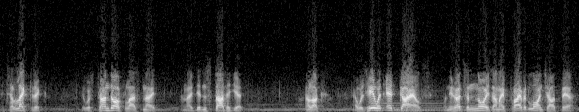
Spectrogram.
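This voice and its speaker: Very sharp, forceful, surly waterfront boss. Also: male voice, a little high, very animated, brisk, full character voice, low-quality recording. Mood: suspicious, aggrieved. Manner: blunt, gruff, bullying, broken tough-guy grammar. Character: heavyset, surly, hot-tempered waterfront boss. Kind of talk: 1940s radio drama acting. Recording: 1940s radio recording.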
